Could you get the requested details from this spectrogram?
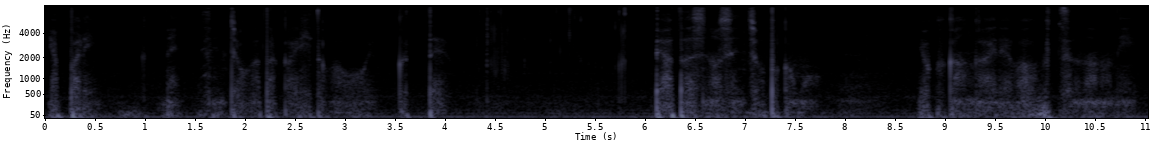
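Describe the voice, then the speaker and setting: A young woman whispers in a hushed, airy voice with no real voicing. She talks in ASMR style, answering questions in short phrases. Her delivery is tentative, with small pauses as she finds her words. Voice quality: hushed, breathy unvoiced whisper.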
